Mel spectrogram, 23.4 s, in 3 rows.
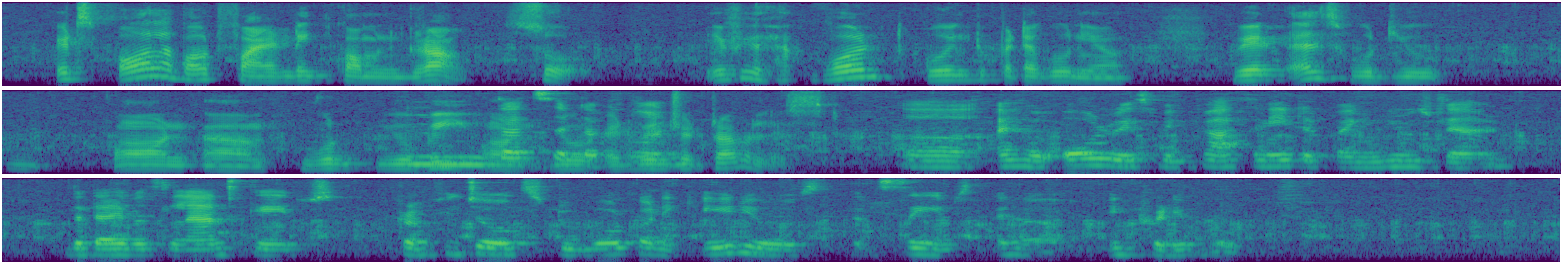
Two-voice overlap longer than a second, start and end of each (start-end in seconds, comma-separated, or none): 9.8-11.3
